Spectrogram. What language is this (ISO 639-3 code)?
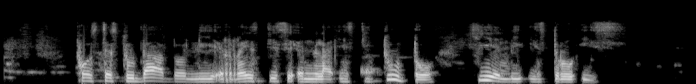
epo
